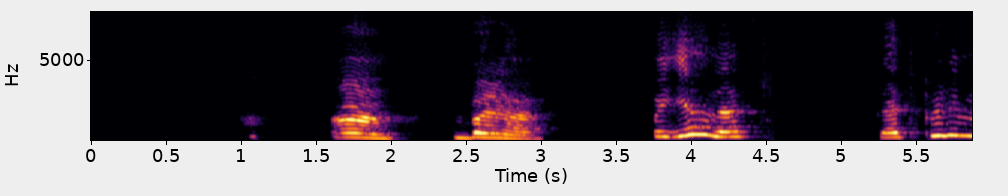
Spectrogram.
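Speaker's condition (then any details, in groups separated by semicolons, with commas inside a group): Spastic cerebral palsy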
